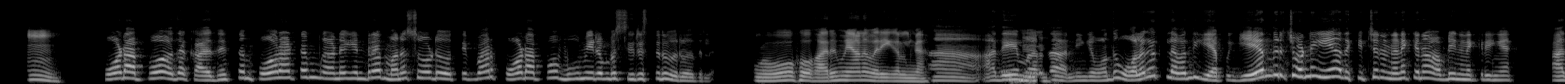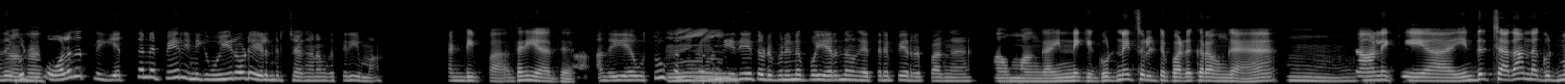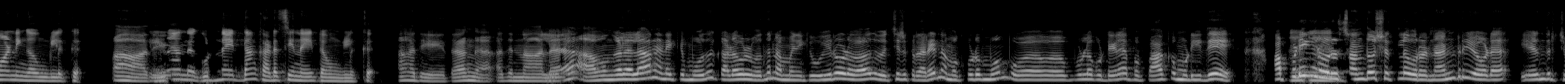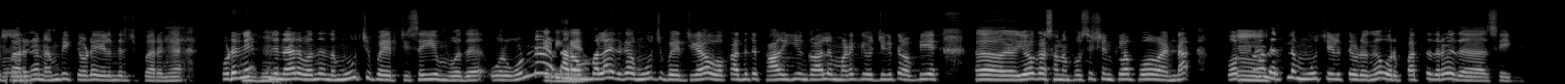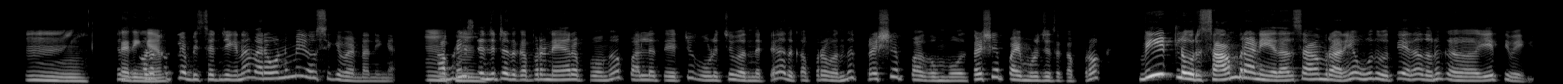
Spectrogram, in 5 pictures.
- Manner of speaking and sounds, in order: other background noise; drawn out: "ம்"; drawn out: "ம்"; inhale; inhale; in English: "பொசிஷனு"; inhale; drawn out: "ம்"; lip smack; in English: "ஃப்ரெஷப்"; in English: "ஃப்ரெஷப்"
- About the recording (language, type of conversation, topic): Tamil, podcast, மனதை அமைதியாக வைத்துக் கொள்ள உங்களுக்கு உதவும் பழக்கங்கள் என்ன?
